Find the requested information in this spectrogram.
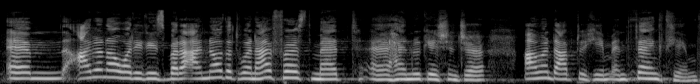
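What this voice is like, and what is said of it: Noticeable foreign accent. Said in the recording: “this accent is for real ... Tracy Ullman started imitating my accent rather well ... why are you still speaking with an accent?”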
